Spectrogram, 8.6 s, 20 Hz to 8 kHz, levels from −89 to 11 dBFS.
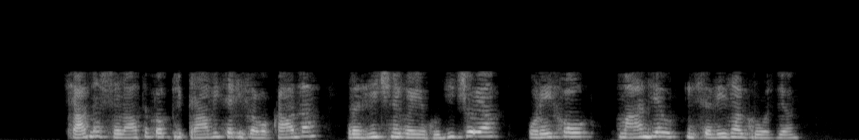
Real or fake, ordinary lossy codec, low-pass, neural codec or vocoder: fake; AAC, 16 kbps; 7.2 kHz; codec, 24 kHz, 1 kbps, SNAC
